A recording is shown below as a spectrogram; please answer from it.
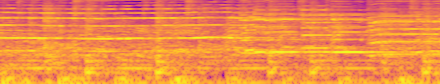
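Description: Live band dance music: a keyboard plays a lead melody in long held, slightly sliding notes over a steady drum beat.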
